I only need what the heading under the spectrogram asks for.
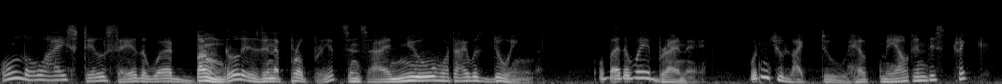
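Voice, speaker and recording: Pompous scheming villain magician. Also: male voice, fairly high pitch, big pitch swings, measured pace, slightly rough, no echo, full character voice. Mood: smugly scheming. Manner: pompous, wordy. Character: smooth-talking, scheming villain stage magician. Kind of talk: old-time radio adventure acting. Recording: dull lo-fi old radio, distant sound.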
